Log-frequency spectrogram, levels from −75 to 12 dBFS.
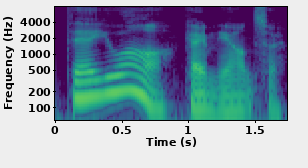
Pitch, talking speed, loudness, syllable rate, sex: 130 Hz, 205 wpm, -17 LUFS, 6.1 syllables/s, male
